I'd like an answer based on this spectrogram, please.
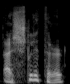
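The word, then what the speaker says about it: sliotar: basically you have to get this ball called ash litter that's SL IOT a or so it's not spells the way it's pronounced you his ears into the net for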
